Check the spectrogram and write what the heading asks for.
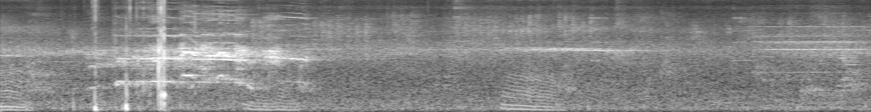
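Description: A loud, pitched animal call, bird-like, starting about a second in and lasting about two seconds, with a few sharp clicks near its start.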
